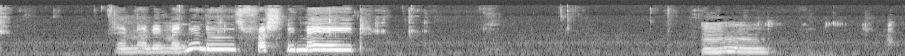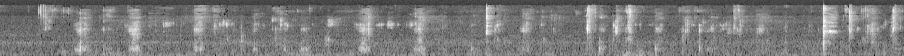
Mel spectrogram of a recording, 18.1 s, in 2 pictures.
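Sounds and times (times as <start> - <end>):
person chewing noodles: 7.7 - 18.0.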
